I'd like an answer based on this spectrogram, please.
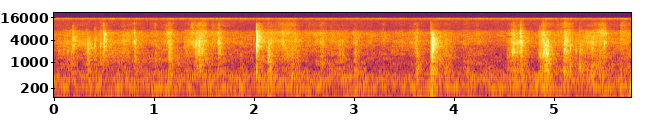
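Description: Paper and cardstock pages of a handmade junk journal being turned and handled: soft paper rustles and light taps, with one sharper click a little under four seconds in.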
